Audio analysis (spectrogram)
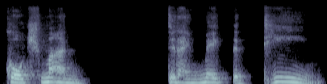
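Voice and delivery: high, slow pleading voice; a young player's pleading question; hopeful pleading player. Retold or imitated. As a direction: ask like a hopeful kid. Player with puppy dog eyes.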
